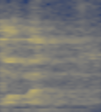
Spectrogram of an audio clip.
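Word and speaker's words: ومن: Kalau di apa di dalam bahasa Arab bacanya waman.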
